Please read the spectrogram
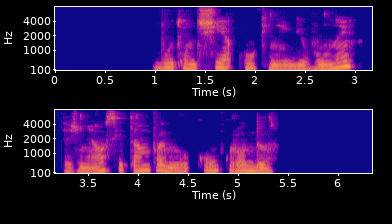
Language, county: Lithuanian, Vilnius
